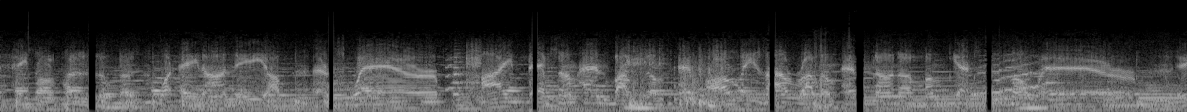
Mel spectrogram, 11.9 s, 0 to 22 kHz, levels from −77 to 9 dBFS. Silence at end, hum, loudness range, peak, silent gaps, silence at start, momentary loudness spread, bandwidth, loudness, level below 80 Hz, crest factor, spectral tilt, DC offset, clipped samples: 0 s; none; 1 LU; -4 dBFS; none; 0 s; 4 LU; 9.6 kHz; -20 LUFS; -38 dBFS; 16 dB; -6.5 dB/octave; under 0.1%; under 0.1%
